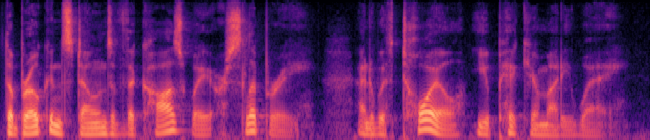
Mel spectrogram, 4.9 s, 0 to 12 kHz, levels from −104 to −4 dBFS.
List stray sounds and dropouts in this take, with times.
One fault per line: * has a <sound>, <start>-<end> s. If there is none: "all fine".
all fine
